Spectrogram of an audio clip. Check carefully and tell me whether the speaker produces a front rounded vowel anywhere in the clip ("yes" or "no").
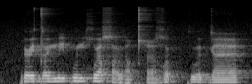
no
